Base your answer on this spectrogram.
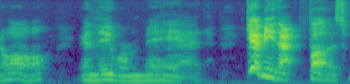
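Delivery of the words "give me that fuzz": angry demand. Acted. Prairie dogs fighting over fuzz.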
